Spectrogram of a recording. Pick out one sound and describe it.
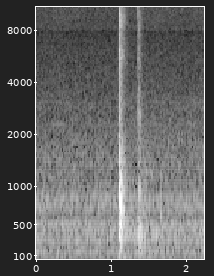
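A glass clinks on a table.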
